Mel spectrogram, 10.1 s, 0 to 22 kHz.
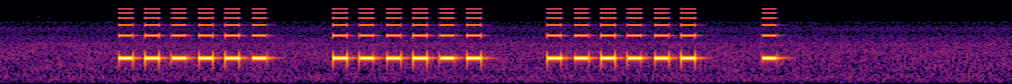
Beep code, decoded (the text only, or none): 6-6-6-1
